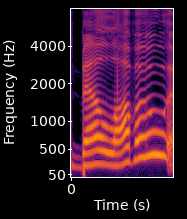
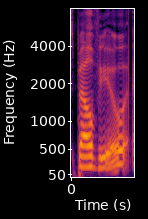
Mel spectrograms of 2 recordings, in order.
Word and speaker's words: Bellevue: Not Bellevue, because I said, is this Bell Lavo or something? Because it's spelled very French and I Americanized it. I made it very bad. And he was like, no, first off, you're an idiot. It's Bellevue.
